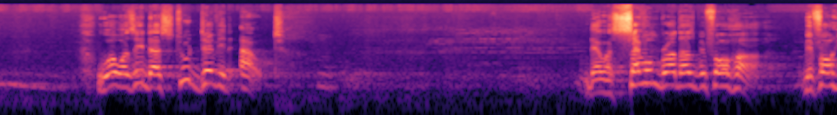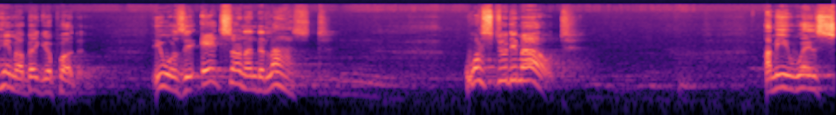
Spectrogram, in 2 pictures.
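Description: A middle-aged man speaks with animation into a microphone in an echoing room.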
